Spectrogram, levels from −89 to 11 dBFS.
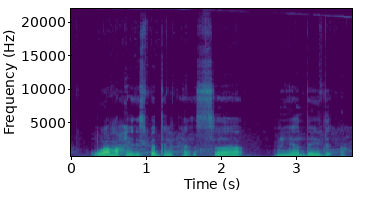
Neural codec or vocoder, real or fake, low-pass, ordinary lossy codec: none; real; none; none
